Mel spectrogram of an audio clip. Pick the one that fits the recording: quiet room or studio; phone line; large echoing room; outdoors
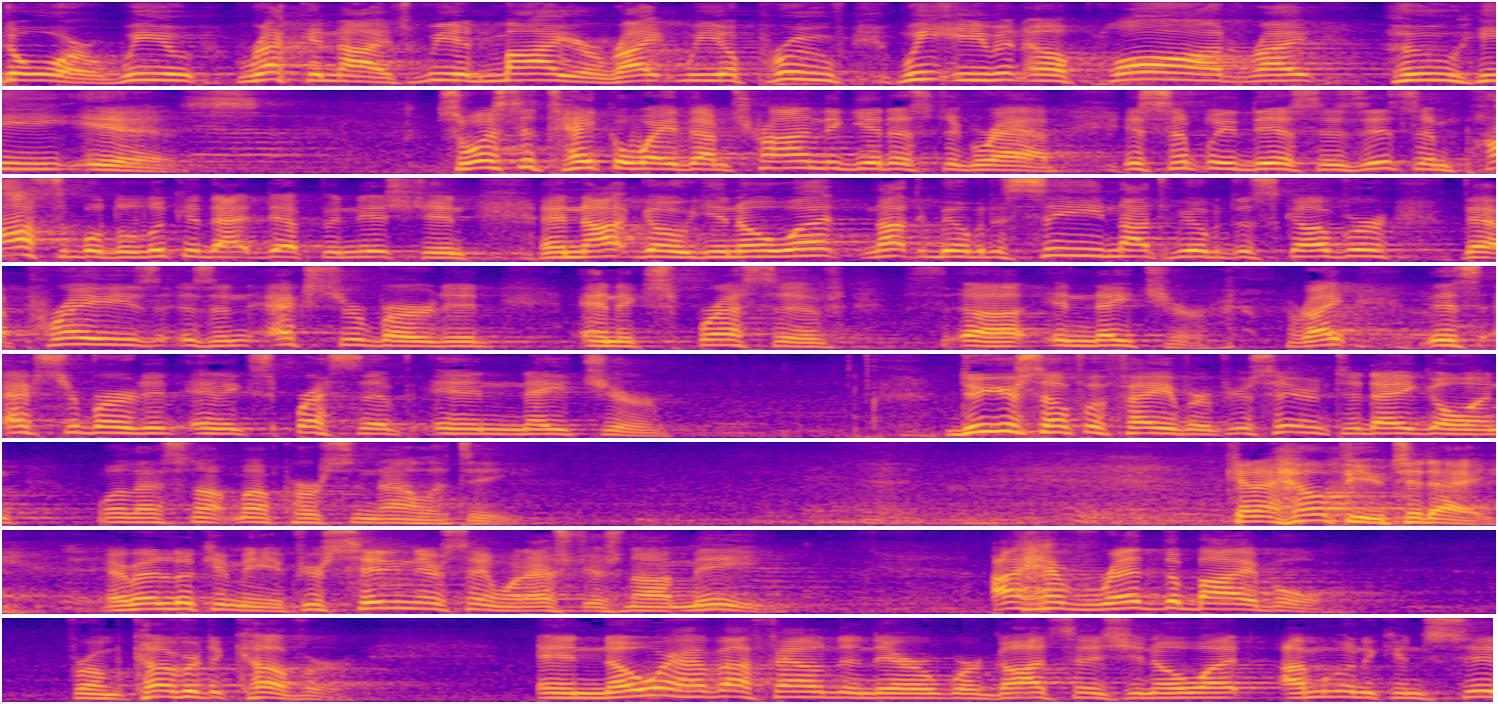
large echoing room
